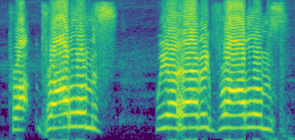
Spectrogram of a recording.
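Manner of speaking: loud, high, drawn-out distress call; alarmed shout. Real, not acted. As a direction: announce disaster at a yell. Tower failing.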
